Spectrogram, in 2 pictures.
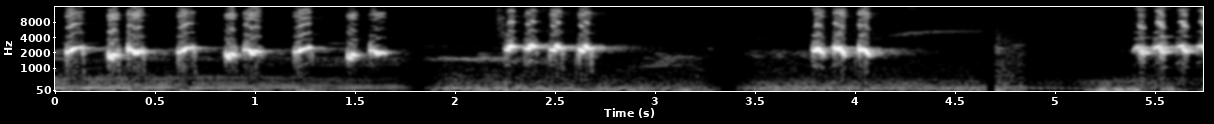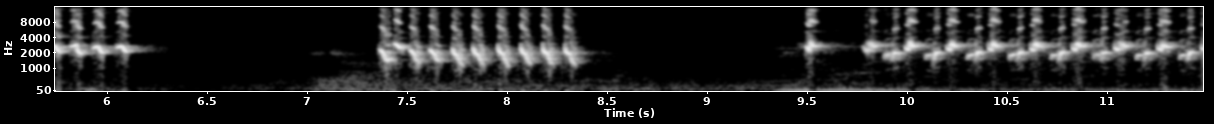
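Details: Sooty-headed bulbul giving 'ropel'-style rapid song to stimulate other birds: several bursts of quick, evenly repeated notes separated by silent gaps, each burst lasting one to two seconds.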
